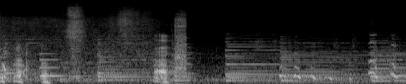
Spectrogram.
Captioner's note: laughing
